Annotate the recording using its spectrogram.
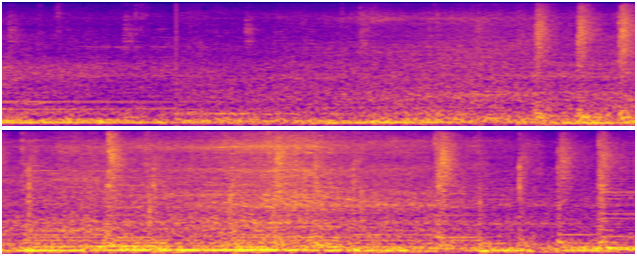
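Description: Background music over the low rumble of a road vehicle passing, swelling about halfway through and easing off near the end.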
